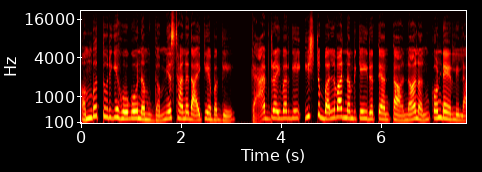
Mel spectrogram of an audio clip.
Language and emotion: Kannada, surprised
